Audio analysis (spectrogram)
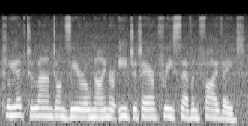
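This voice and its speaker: A woman's voice: mid-range voice, flat delivery, normal speed, darkish tone, a little hiss or hum, close to an everyday voice, low-quality recording. A woman playing a businesslike airline pilot in a flight game with clipped, scripted radio phraseology. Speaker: airline pilot on air traffic control radio.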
